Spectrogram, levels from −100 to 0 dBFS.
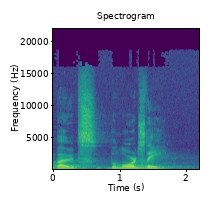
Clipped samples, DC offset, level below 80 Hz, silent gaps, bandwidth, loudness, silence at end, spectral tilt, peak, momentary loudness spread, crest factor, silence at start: under 0.1%; under 0.1%; -80 dBFS; none; 17.5 kHz; -22 LUFS; 0.4 s; -3 dB/octave; -6 dBFS; 10 LU; 18 dB; 0 s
